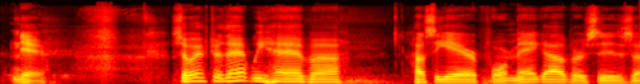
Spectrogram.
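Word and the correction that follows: Jussier: I think they actually say Juicier. – Juicier? – I think I mostly heard people pronounce that J.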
